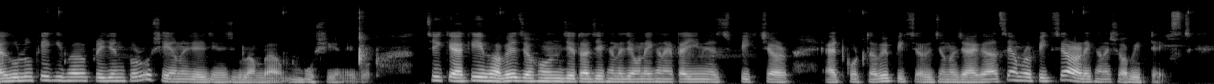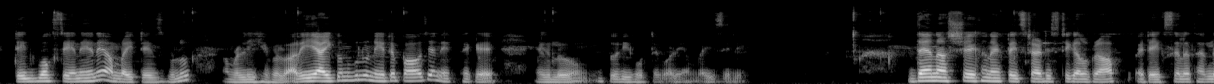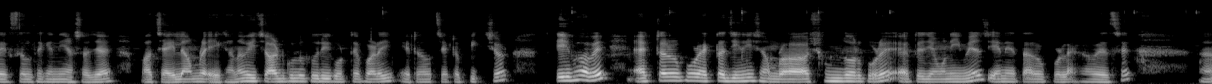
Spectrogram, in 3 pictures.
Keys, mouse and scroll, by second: 1.3-2.1 scroll down 1, 4.2 scroll down 1, 8.5 click, 10.7 click, 13.9 click, 17.5 click, 19.9 scroll down 1, 27.9 click, 29.9 click, 35.5 click.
